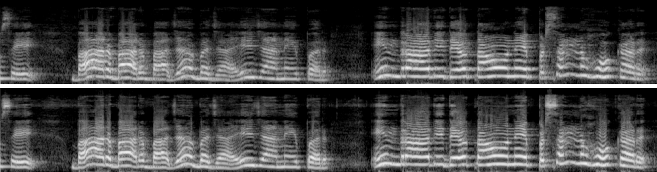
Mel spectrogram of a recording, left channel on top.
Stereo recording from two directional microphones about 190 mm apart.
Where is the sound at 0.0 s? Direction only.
25° right (ahead or behind).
